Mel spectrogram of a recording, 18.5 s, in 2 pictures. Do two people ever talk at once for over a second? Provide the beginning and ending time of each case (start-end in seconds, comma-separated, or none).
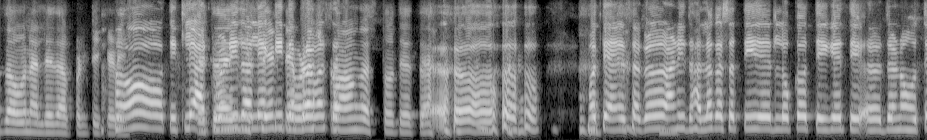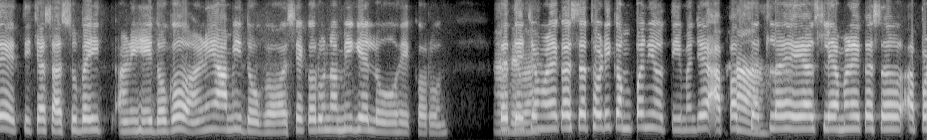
1.9-3.3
